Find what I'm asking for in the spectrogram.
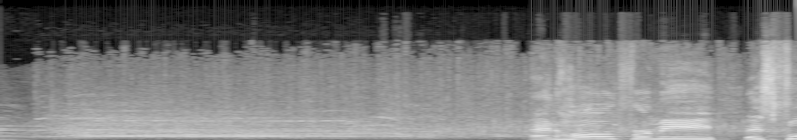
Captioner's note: cheers and applause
